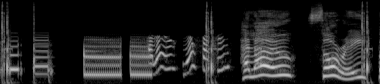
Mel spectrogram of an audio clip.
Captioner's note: dials phone; on phone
